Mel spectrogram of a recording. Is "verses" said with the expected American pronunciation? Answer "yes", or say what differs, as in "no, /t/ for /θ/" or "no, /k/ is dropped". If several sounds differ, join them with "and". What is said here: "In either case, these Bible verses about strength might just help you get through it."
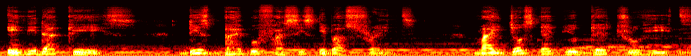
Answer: no, /f/ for /v/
